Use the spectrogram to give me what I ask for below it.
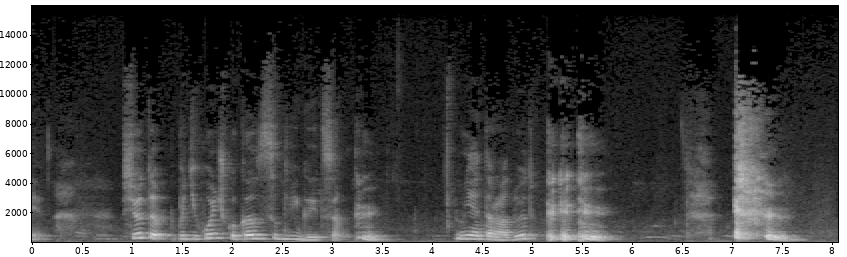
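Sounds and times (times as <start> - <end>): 
speech: 1.1 - 3.6, 4.2 - 5.9, 7.3 - 7.7
person coughing from something caught in the throat: 5.2 - 5.9, 7.0 - 7.7.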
